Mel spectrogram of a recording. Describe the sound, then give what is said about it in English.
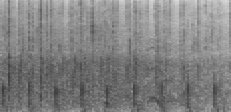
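A church audience applauds at a baptism, with many hands clapping in a steady, moderately loud patter throughout. “And Amelia started clapping. I think we should join her, shall we?”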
